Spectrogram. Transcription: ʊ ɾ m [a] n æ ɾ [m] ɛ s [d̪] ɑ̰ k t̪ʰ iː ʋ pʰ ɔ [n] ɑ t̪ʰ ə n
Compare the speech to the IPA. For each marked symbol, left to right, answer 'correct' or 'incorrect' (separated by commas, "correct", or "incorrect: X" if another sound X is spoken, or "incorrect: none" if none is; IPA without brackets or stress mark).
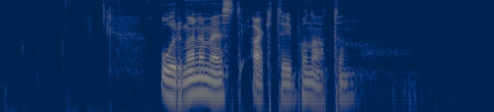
incorrect: ə, correct, incorrect: t̪, correct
